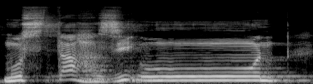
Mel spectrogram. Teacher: ہا کو سینے سے نکالیں، یہ بھی حلق کے آخری حصہ سے ہا ادا ہوتی ہے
